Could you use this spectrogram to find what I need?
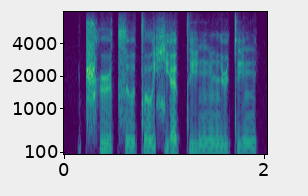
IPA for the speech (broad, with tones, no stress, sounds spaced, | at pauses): ʈ͡ʂʰ ɻ̩˥˨ t͡s ɹ̩˨˦ t̪ ɤ˨˦ ɕ j ɛ˧ t̪ i˥˨ ŋ n̪ y˦ t̪ i˨ n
